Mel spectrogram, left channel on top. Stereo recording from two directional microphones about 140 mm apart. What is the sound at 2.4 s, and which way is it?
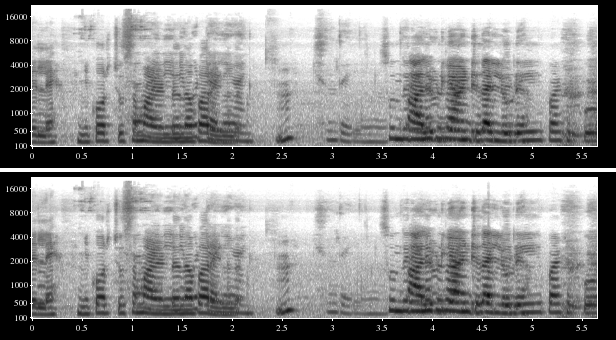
Speech, 25° right (ahead or behind).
